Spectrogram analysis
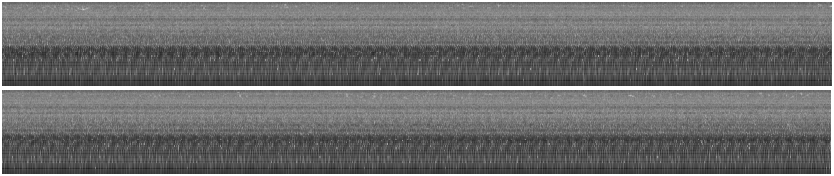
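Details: Two compressor nebulizers (aerosol) running together: steady motor drone with constant hum and fine rapid pulsing; nebulizer running.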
